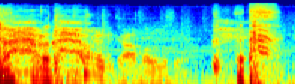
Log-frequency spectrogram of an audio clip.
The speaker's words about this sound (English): … is off over there to cough up a lung.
